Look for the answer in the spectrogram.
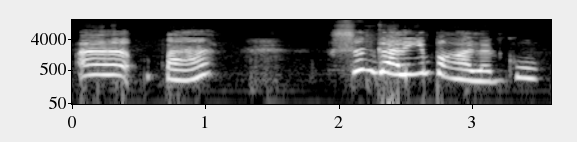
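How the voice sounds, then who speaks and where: High-voiced, sweet Filipino daughter. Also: female voice, lively intonation, slow, bright, forceful tone, no echo, full character voice. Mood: cheerful, fond. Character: sweet, grateful young adopted daughter, affectionate and dreamy. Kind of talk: Tagalog radio drama acting.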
